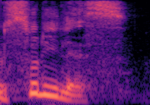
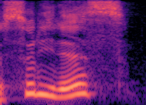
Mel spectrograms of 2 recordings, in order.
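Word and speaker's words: sot-l'y-laisse: C'est le solilès. Le solilès, ça s'écrit S-O-T, L'-Y, L-A-I-2-S-E, parce que seul le sol le laisse.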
